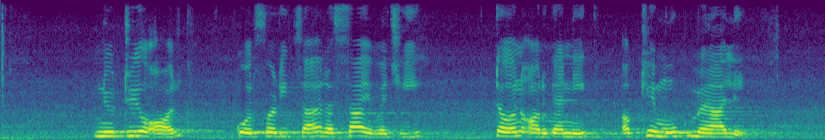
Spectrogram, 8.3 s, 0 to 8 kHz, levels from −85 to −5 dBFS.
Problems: background sounds at intervals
